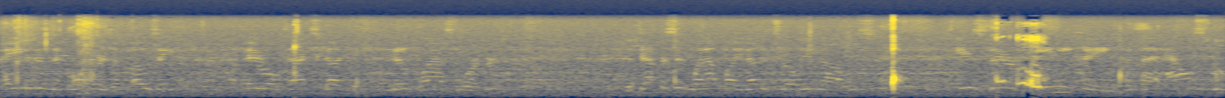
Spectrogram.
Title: Hiccups, etc.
